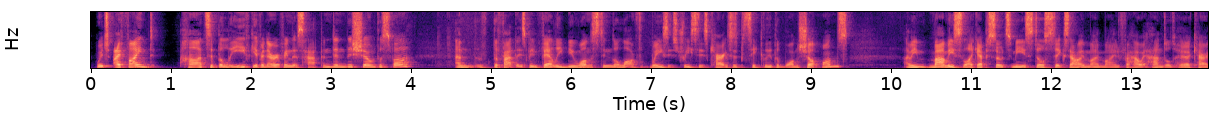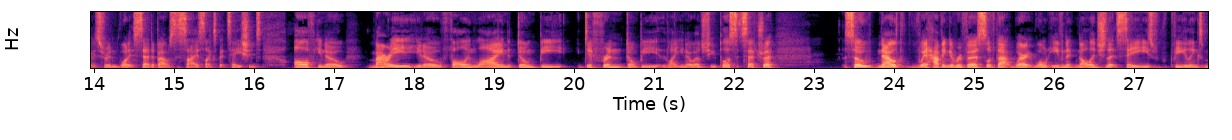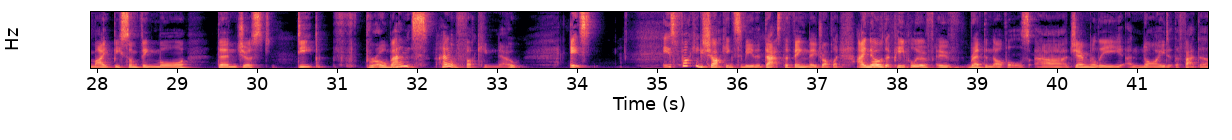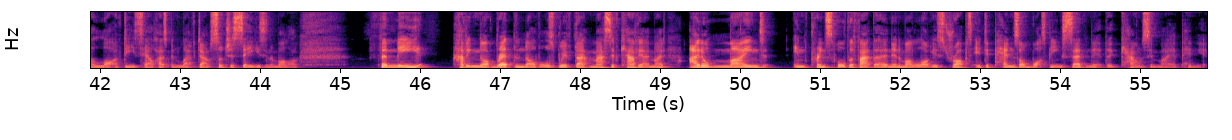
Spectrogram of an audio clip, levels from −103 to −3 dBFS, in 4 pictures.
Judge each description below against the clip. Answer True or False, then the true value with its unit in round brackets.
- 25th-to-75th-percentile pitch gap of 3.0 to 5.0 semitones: True (4.3 semitones)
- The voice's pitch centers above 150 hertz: False (135 Hz)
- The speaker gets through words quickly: True (210 wpm)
